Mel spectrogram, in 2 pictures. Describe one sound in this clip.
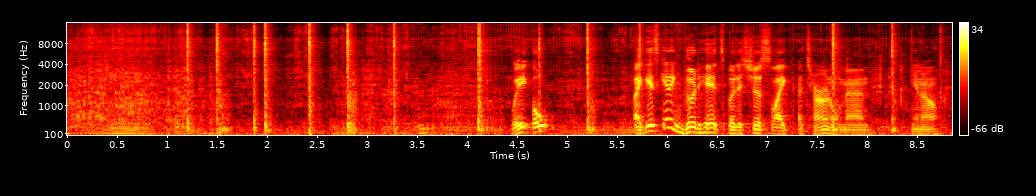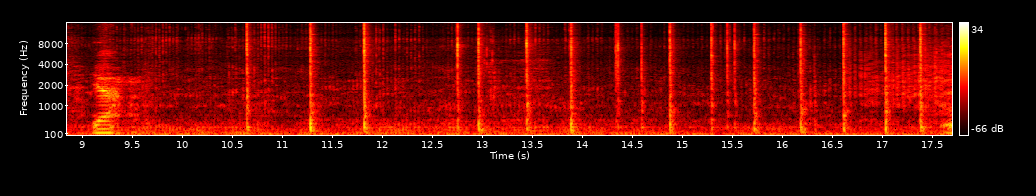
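Spinning tops clash and click against each other.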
